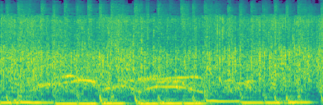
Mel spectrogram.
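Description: A crowd claps and cheers for a performer in a steady, loud wash of noise, with rising whistle-like calls, while a deep bass line shifts pitch underneath.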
